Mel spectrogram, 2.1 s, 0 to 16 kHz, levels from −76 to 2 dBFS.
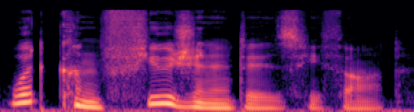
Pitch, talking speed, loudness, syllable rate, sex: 125 Hz, 175 wpm, -18 LUFS, 4.0 syllables/s, male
